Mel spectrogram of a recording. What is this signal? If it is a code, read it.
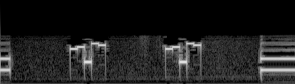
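Five-tone selective call (ZVEI), heard as quick runs of five tones, tones of about 70 ms. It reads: 89110 89110
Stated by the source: ZVEI five-tone call received by SDR.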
